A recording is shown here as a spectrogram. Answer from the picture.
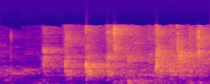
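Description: Irregular knocks, bumps and rustling from a group of people getting to their feet, starting about half a second in and getting busier.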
